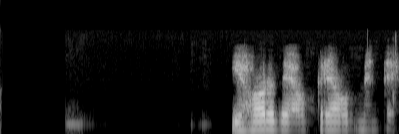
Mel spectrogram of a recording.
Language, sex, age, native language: Icelandic, male, 11, Icelandic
